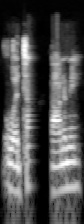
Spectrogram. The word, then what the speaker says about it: Whatoname: Whatoname.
